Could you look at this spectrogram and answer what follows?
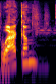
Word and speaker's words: Wacom: You know it's pronounced Wacom?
